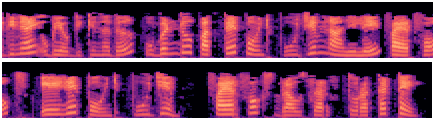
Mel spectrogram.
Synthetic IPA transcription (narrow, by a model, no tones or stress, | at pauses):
iðinaːjiʔubɐjo̞ːɡikʲːunːɐðɨubɐɳɖupɐt̪ːepːo̞ːjindɨpuːd͡ʑjɐmnaːlile̞fɐjɐrfo̞ːkse̞ːɻepːo̞ːjindɨpuːd͡ʑjɐm | fɐjɐrfo̞ːksbrɐwsɐrt̪urɐkːɐʈːe̞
